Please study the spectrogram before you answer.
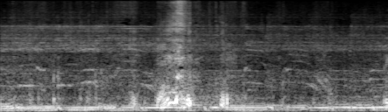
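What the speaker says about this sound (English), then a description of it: "Can yank on these zippers, like yank on them like you wouldn't believe it." Zippers on a get-home bag are yanked hard, giving one quick rasping zip near the middle over a steady low hum. The sound is close and fairly faint, and no one speaks.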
